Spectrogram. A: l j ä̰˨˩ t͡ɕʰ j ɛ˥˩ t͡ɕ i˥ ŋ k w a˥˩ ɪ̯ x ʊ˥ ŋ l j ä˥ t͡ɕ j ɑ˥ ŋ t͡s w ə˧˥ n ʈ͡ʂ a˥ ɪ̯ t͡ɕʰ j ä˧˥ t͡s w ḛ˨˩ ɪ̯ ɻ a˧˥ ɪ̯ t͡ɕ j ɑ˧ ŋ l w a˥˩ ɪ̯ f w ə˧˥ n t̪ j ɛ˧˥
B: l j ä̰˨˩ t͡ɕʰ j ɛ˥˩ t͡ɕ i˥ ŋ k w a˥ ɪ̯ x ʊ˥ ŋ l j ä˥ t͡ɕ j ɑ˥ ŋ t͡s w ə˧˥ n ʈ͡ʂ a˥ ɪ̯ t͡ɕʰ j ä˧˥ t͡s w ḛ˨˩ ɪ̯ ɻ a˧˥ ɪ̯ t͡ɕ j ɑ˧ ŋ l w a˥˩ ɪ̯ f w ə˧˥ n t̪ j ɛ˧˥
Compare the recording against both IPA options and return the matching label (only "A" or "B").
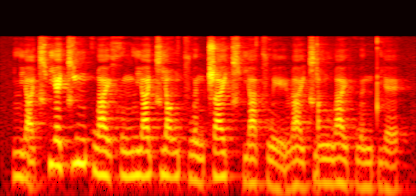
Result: A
